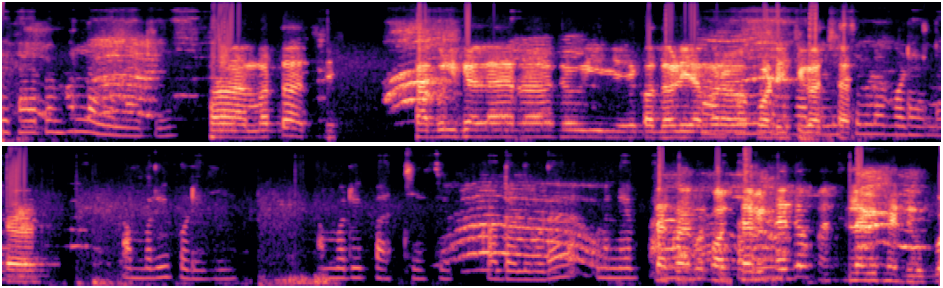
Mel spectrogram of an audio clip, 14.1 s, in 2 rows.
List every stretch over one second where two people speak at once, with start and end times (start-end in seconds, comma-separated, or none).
5.2-7.2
